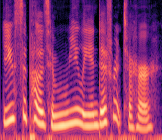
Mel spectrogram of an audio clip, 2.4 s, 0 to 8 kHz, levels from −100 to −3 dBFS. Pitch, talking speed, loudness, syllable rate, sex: 235 Hz, 195 wpm, -15 LUFS, 6.0 syllables/s, female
